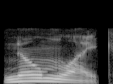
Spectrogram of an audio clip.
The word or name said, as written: gnomelike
